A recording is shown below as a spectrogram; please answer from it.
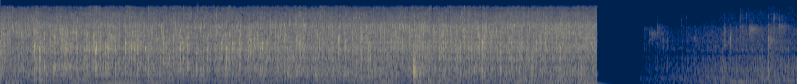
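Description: Chicken pieces for a zinger burger frying in hot oil, a loud continuous close-up sizzle that cuts off abruptly, leaving faint scattered crackles afterward with no talking.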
